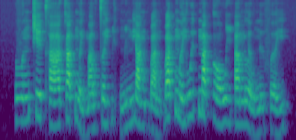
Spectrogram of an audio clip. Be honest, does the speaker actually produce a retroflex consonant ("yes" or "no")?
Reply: no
